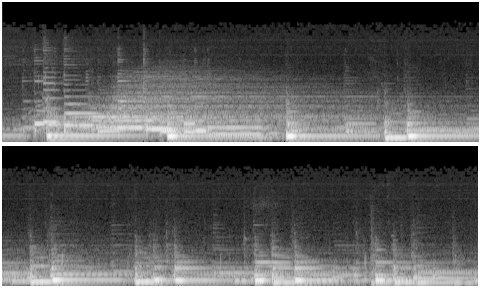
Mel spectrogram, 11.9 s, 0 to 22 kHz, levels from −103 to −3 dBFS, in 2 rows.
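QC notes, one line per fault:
Throughout, MP2 compression: plainly audible dull, gurgling, granular sound with upper bands flickering, likely from MPEG Layer II starved of bits, which fits an 80 kbps stream.
0.49–0.68 s, 4.61–4.73 s, 6.71–6.77 s, 8.69–8.80 s, 10.49–10.56 s, DAB burbling: brief bursts of burbling blips, as reception bit errors slip past error correction and corrupt individual sub-bands.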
